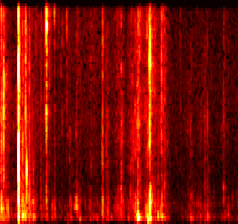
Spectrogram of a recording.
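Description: Handling of a leather handbag with metal hardware as it is opened to show the inside: two sharp clicks, one just after the start and one about a second and a half in, with light rustling and jingling between them.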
